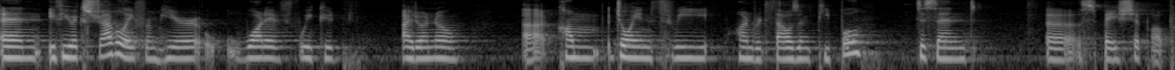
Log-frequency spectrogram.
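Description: A woman speaks at a very slow pace with long, frequent pauses. Her intonation stays monotone and flat. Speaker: physics institution staff. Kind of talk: talk. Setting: stage with audience. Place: hall.

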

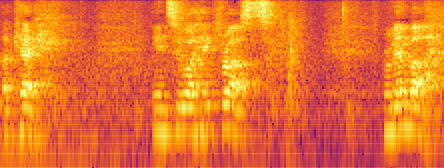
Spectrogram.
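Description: A man with a high voice talks at a very slow pace. The recording carries noticeable background noise and audible room echo. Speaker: fitness instructor. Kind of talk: workout instruction. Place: home room.

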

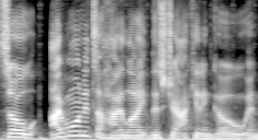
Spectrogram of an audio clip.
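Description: A man speaks with faint music in the background. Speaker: clothing reviewer. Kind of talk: product review talk. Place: home room.

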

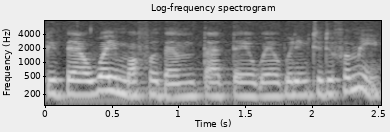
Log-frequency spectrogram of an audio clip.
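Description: A woman with a French accent speaks at a medium pitch while music plays in the background. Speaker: architecture student, vlogger. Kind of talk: personal reflective monologue.

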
